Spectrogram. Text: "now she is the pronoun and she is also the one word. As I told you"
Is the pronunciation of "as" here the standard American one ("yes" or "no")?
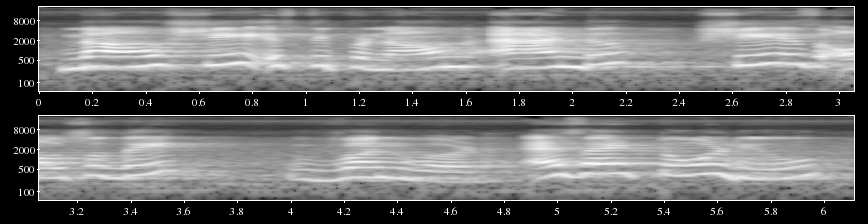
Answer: yes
